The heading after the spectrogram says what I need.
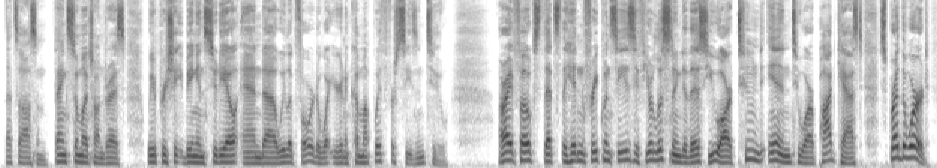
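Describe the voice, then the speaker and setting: Man, podcast host, medium pitch, casual, upbeat, encouraging, dry studio recording. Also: a little fast, no room sound.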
